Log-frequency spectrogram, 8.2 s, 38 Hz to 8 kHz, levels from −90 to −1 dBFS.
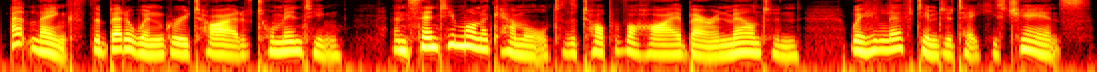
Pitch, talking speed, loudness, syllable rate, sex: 170 Hz, 220 wpm, -20 LUFS, 5.3 syllables/s, female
